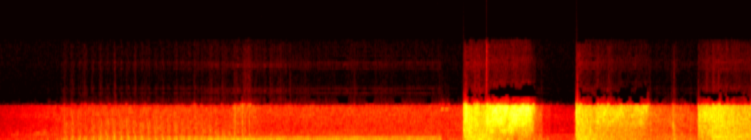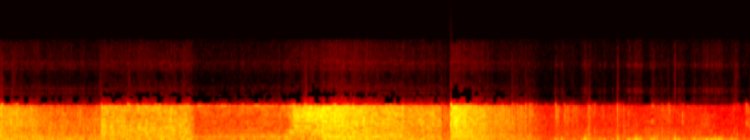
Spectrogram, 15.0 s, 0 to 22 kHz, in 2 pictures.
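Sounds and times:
steady loud noise: 0:00.0 - 0:15.0
rocket launcher blast: 0:04.6 - 0:09.5, 0:10.4 - 0:13.1
loud bang: 0:10.4 - 0:13.1.

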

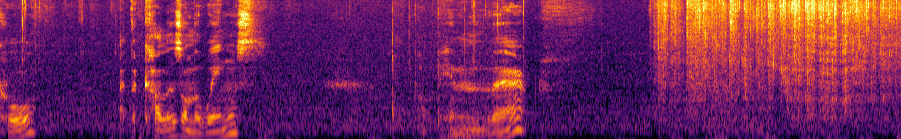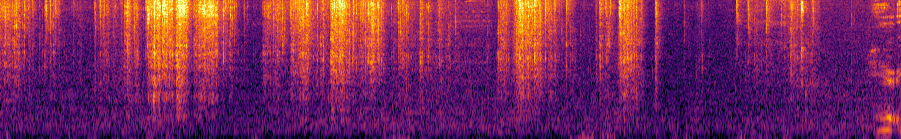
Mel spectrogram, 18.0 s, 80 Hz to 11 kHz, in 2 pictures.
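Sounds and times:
plastic packaging crinkling: 0:06.5 - 0:17.2.

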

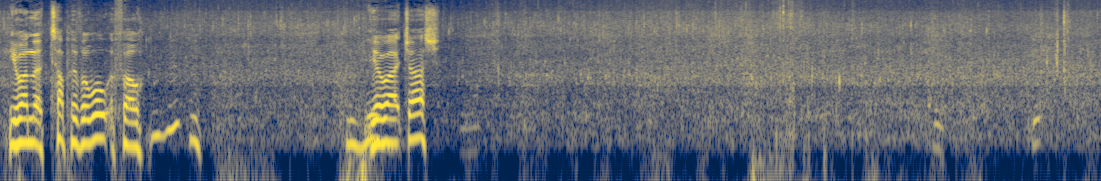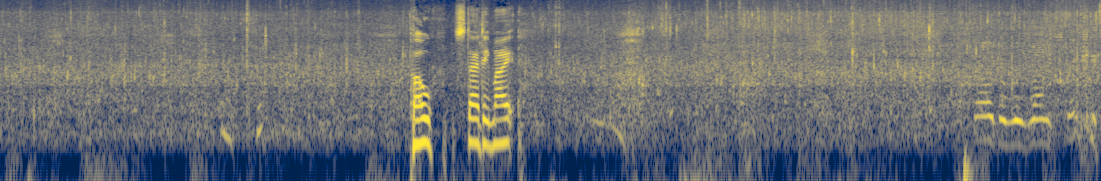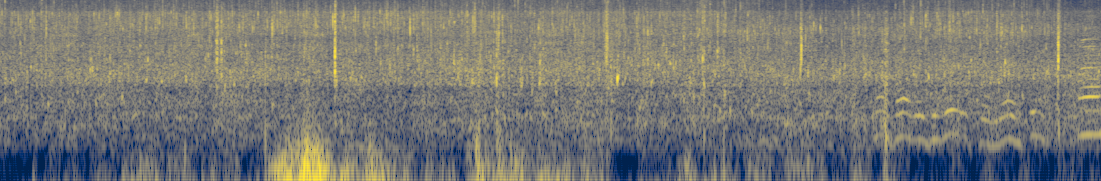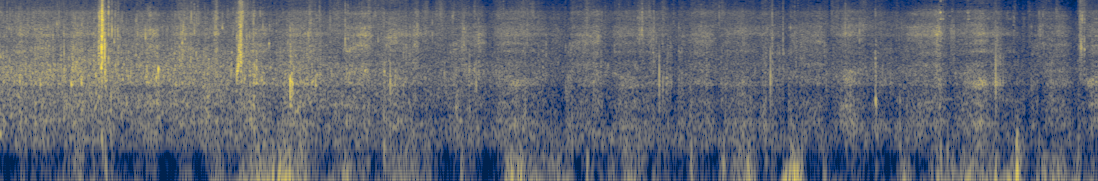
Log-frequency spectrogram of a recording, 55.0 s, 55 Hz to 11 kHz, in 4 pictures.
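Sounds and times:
stream pouring over waterfall: 0:00.0 - 0:55.0.

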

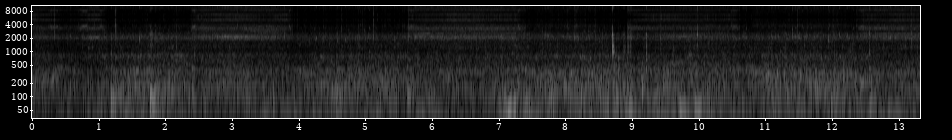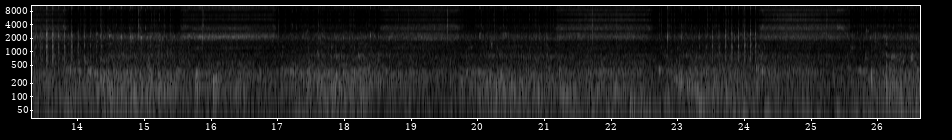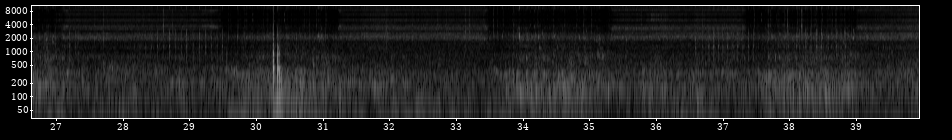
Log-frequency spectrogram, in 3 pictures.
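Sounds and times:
underwater rumble and hiss: 0:00.0 - 0:39.9.

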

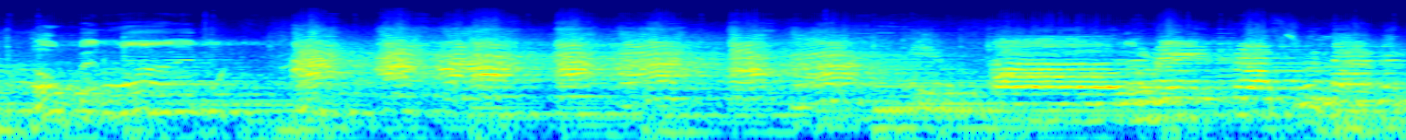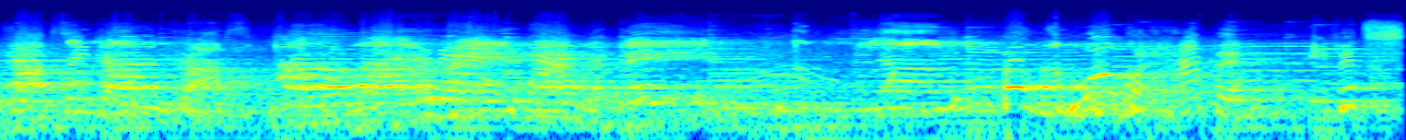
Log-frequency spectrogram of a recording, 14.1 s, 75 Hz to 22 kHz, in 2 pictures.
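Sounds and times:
light musical accompaniment: 0:00.0 - 0:14.0
group of voices singing: 0:01.4 - 0:12.1.

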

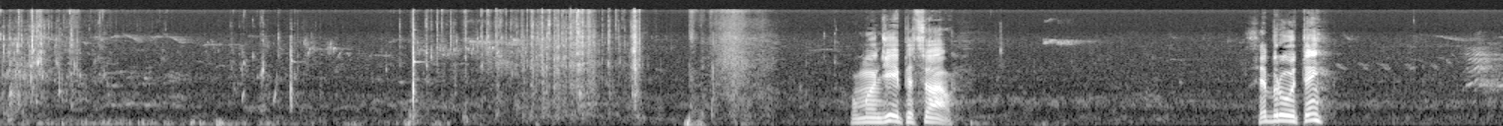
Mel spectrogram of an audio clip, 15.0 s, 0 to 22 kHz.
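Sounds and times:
water splashing and dripping: 0:00.0 - 0:01.1, 0:02.2 - 0:03.2.

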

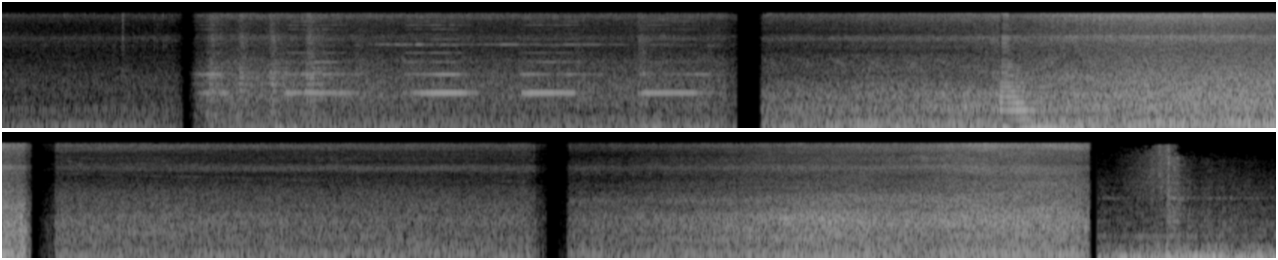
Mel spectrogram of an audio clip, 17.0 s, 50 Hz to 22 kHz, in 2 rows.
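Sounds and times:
diesel truck engine rumble: 0:00.0 - 0:15.8
road noise: 0:00.0 - 0:16.9
short high beeps: 0:01.3 - 0:04.9.

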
